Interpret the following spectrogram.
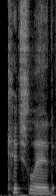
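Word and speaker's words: Cichlid: The Kitchlid Aquarium. That's how you pronounce that.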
